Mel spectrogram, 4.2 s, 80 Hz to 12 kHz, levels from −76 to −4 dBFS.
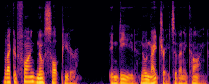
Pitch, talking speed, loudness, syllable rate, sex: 100 Hz, 170 wpm, -19 LUFS, 5.2 syllables/s, male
